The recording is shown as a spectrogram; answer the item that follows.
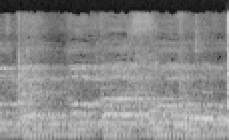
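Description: Binari, the Korean ritual blessing chant, sung in a gliding voice over a steady beat from barrel drums.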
